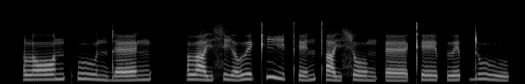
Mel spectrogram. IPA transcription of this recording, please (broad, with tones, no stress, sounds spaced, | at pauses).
l ɔː˧˥ n pʰ uː˥˨ n d ɛː˧˥ ŋ | ʋ a˧˩ j s i˧˩ ə̯ ʋ e˧ kʰ iː˥˨ t̪ʰ e˩˧ n t̪ʰ a˧˩ j s oː˧˩ ŋ ʔ ɛː˩ kʰ eː˧ p̚ ʋ e˧˥ p̚ d uː˥˨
